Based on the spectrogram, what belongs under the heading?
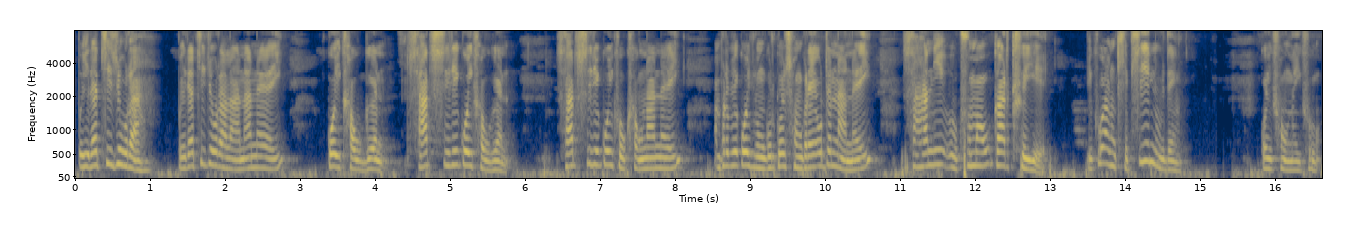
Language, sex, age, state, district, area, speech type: Bodo, female, 60+, Assam, Kokrajhar, rural, spontaneous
